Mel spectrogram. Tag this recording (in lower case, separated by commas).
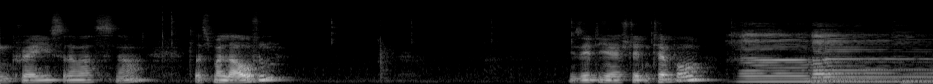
metronome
